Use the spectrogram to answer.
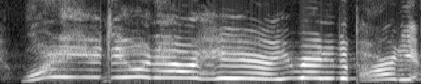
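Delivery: high, loud excited question; party invite. Retold or imitated. Drunk girl leaving bar urges her to party, high and loud.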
